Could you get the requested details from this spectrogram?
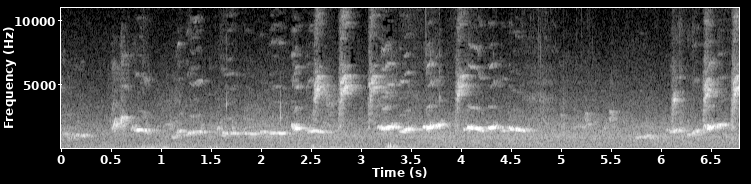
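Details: Grey butcherbird (Cracticus torquatus) singing in a backyard, a run of rich, fluting whistles that rise and fall, with a few higher sharp notes mixed in.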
